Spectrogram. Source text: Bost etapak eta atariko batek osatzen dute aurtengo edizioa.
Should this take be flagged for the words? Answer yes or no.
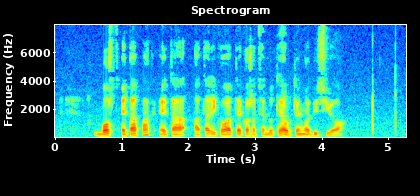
no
